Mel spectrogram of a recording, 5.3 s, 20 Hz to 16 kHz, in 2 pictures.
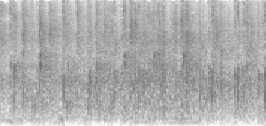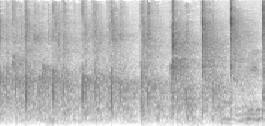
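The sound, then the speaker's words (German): An audience claps steadily for several seconds for a Christmas tree campaign that has reached 12,900 euros, a dense patter of many hands with sharper individual claps standing out, at a fairly even loudness with no talk over it. “Kann man ruhig mal klatschen.”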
